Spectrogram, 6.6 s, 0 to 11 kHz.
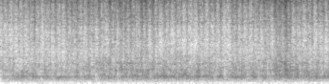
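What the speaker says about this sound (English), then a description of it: "the final step is the fine sandpaper, which has a yellow backing" Steady, continuous scratchy rubbing of fine yellow-backed sandpaper on a wooden CO2 car body, a soft even hiss with no pauses, close by and alone.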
